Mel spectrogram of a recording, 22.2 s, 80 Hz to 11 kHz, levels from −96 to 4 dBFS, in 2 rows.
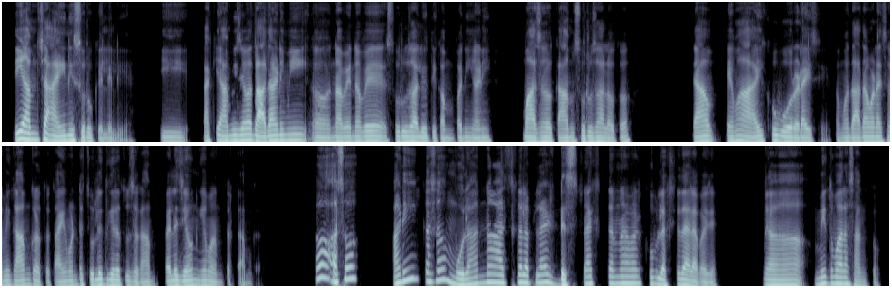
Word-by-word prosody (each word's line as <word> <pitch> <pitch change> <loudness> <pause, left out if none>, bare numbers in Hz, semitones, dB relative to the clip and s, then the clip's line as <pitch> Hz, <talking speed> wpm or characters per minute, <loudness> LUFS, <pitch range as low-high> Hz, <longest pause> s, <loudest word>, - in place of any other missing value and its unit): ती 165 - +6
आमच्या 145 -4 +4
आईनी 120 +2 +5
सुरू 110 -4 0
केलेली 90 +1 -6
आहे. 110 - -17 0.3
की 105 -1 -4 0.2
ताकी 110 +3 -3
आम्ही 120 +2 +3
जेव्हा 135 +1 +5
दादा 115 +1 +5
आणि 130 +1 +4
मी 135 +1 +1
अ, 105 -2 -1
नवे-नवे 110 +2 +1
सुरू 115 0 -1
झाली 110 -2 +3
होती 105 +2 -3
कंपनी 100 +1 -4
आणि 100 +1 -2 0.4
माझं 105 0 +3
काम 100 0 0
सुरू 110 +1 -1
झालं 105 -2 +1
होतं. 100 +3 -4 0.8
त्याव 115 +2 +2 0.2
तेव्हा 115 +1 +2
आई 110 +3 +1
खूप 130 0 -1
ओरडायची. 100 -1 0
तर 100 - -15
मग 105 +1 -3
दादा 100 +1 0
म्हणायचा, 110 0 0
"मी 115 +1 -1
काम 115 +2 -1
करतो". 105 -4 -4
तर - - -19
मग - - -1
आई 100 - -1
म्हणते, 110 +3 -2
"चुलीत 125 0 +2
गेलं 115 -1 +3
तुझं 105 -2 -3
काम. 95 +1 -4
पाहिलं 110 +2 +2
जेवून 110 +2 +2
घे, 110 - -1
मग 110 -2 +1
नंतर 90 - -14
काम - - -11
कर". - - -33 0.7
तर 280 -6 +1
असं 255 +8 +1 0.5
आणि 225 +9 +2
कसं 220 +4 -1
मुलांना 150 +8 +2
आजकाल 175 +1 0
आपल्याला 175 +1 0
डिस्ट्रॅक्ट 125 +7 0
करण्यावर 160 0 +1
खूप 145 -1 -4
लक्ष 120 -3 0
द्यायला 120 -5 +3
पाहिजे. 95 -2 -3 0.7
अ, 120 0 +3 0.2
मी 150 - +3
तुम्हाला 155 -1 +3
सांगतो. 100 -7 -6
115 Hz, 185 wpm, -23 LUFS, 105-130 Hz, 0.8 s, ती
